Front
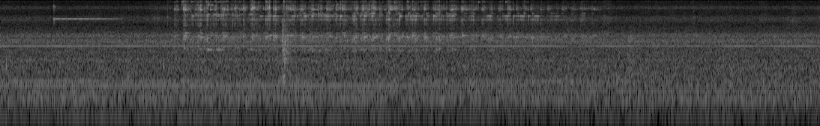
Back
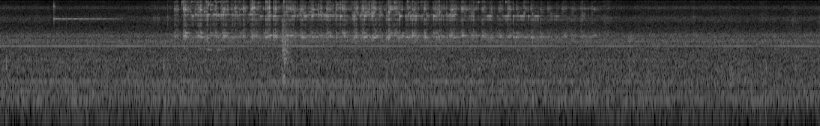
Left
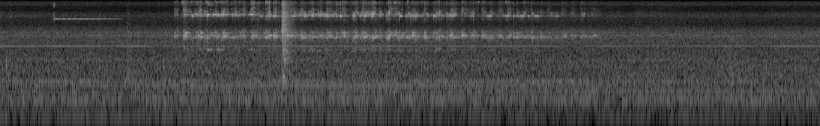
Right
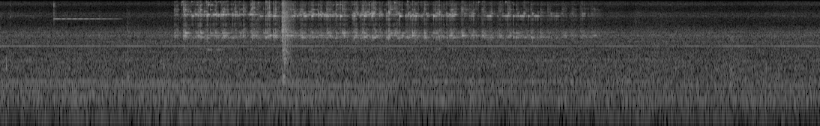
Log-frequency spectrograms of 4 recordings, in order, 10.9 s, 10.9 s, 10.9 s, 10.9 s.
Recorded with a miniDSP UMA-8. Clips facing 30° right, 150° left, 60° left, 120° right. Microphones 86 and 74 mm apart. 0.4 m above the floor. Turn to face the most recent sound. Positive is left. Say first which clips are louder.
# back 2 dB, left 1 dB
turn(degrees=5)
